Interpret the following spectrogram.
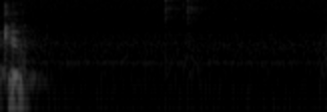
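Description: Two faint computer mouse clicks about a second in, otherwise near silence with a faint steady hum.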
